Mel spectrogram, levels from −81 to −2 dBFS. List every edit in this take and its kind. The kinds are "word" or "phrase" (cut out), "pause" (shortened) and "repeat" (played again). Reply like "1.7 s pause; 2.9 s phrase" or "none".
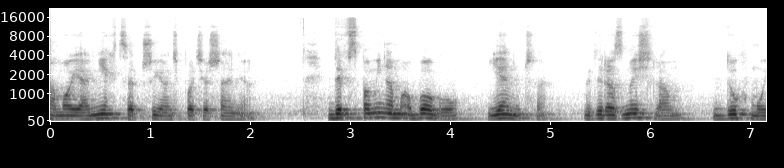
none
